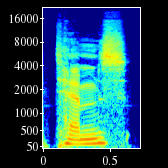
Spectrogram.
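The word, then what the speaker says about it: Thames: tames river or sorry TS it's the TS right even though it's spelled t h a m s TS please don't say it like that I'm not I'm not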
